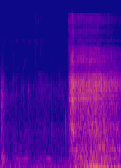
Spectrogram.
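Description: An engine starts suddenly a little over halfway through and keeps running steadily with a low hum.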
